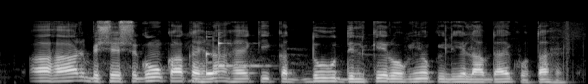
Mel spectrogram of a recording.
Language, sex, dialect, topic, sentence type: Hindi, male, Awadhi Bundeli, agriculture, statement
